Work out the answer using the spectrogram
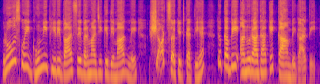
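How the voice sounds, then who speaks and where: A woman's voice: mid-range voice, big pitch swings, moderate pace, no room sound. A woman narrating a comic cartoon story in a scripted storytelling style.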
